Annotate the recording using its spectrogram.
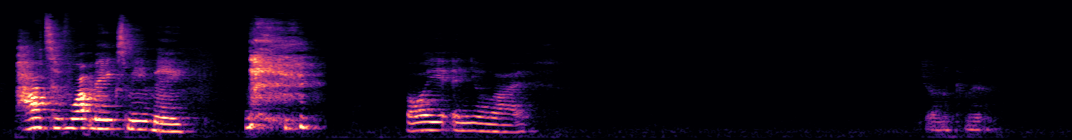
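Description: A young woman talks casually and close to the microphone.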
